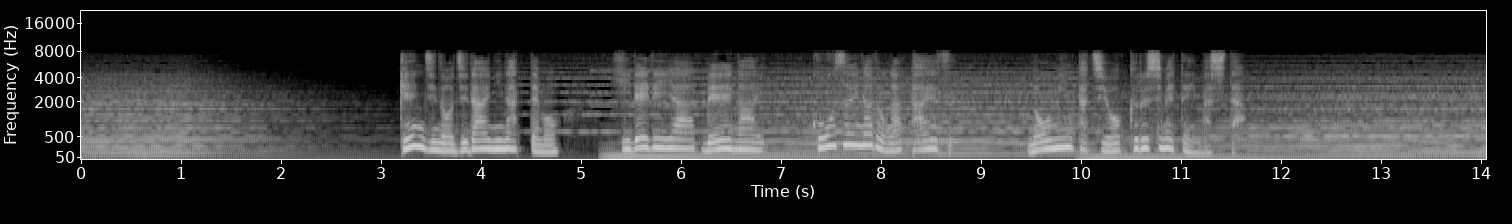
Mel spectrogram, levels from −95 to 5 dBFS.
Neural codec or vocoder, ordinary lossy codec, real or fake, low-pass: none; none; real; none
